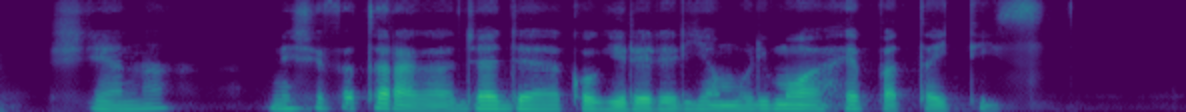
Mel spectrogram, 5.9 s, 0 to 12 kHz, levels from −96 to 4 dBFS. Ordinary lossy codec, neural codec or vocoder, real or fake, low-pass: none; codec, 24 kHz, 0.9 kbps, DualCodec; fake; none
